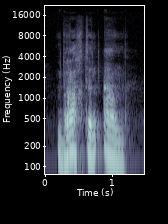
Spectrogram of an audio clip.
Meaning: inflection of aanbrengen: 1. plural past indicative 2. plural past subjunctive
- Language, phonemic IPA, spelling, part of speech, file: Dutch, /ˈbrɑxtə(n) ˈan/, brachten aan, verb, Nl-brachten aan.ogg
